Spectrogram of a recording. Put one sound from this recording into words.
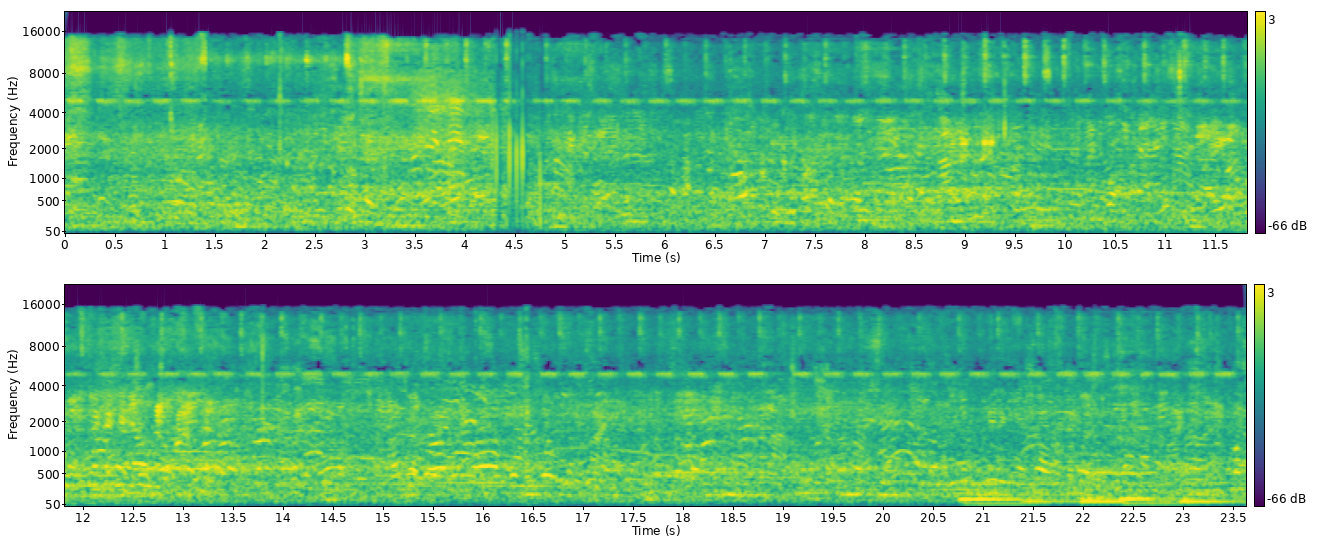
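A large crowd chatters and murmurs close by, outdoors.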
